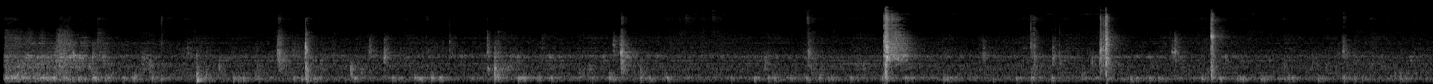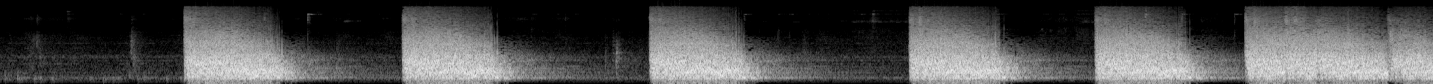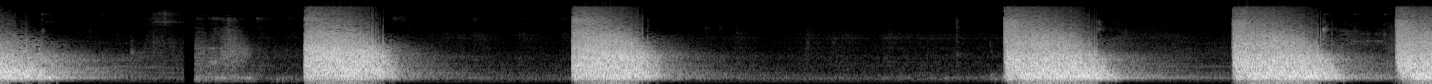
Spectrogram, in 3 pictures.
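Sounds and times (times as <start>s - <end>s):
pistol shots echoing indoors: 16.1s - 20.2s, 20.8s - 22.6s, 23.4s - 29.9s, 31.7s - 33.3s, 34.3s - 36.0s, 38.6s - 42.9s.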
